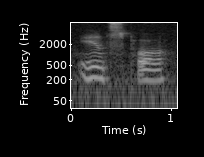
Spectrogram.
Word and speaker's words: Anspach: Anspaugh. – And how do you spell that? – A-N-S-P-A-C-H.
